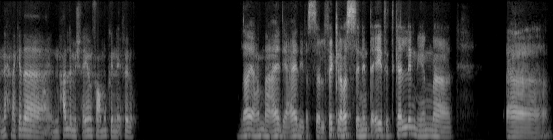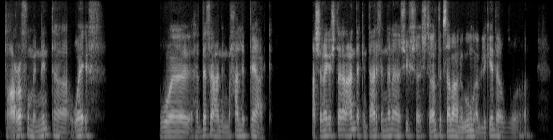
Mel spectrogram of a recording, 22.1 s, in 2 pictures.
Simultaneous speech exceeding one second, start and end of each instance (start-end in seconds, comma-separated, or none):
none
